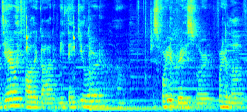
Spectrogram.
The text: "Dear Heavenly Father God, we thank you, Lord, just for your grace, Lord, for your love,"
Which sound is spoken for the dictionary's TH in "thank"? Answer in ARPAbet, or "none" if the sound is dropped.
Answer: TH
